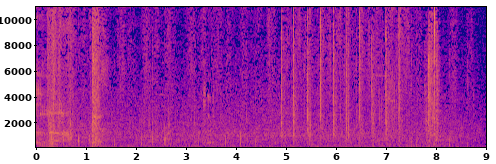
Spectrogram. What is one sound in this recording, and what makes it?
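Footsteps run quickly along a street.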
